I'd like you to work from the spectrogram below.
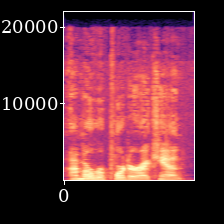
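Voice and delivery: ordinary talk, nothing marked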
